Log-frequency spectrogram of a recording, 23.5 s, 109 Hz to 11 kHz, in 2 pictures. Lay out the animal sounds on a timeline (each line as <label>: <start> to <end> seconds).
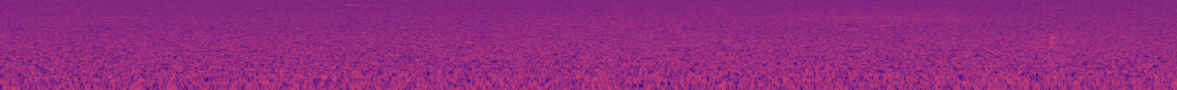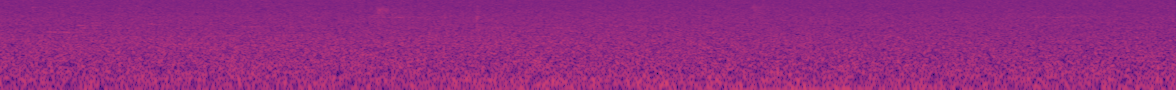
Hermit Thrush (Catharus guttatus): 0.8 to 1.9 seconds
Ovenbird (Seiurus aurocapilla): 7.6 to 9.5 seconds
Hermit Thrush (Catharus guttatus): 12.3 to 13.1 seconds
